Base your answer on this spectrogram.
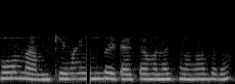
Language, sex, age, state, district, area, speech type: Marathi, female, 30-45, Maharashtra, Nagpur, rural, conversation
